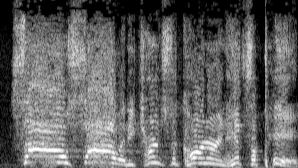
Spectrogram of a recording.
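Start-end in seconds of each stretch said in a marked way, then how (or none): 0.1-1.2 loud, high-pitched screaming. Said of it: "and he screams back at her".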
